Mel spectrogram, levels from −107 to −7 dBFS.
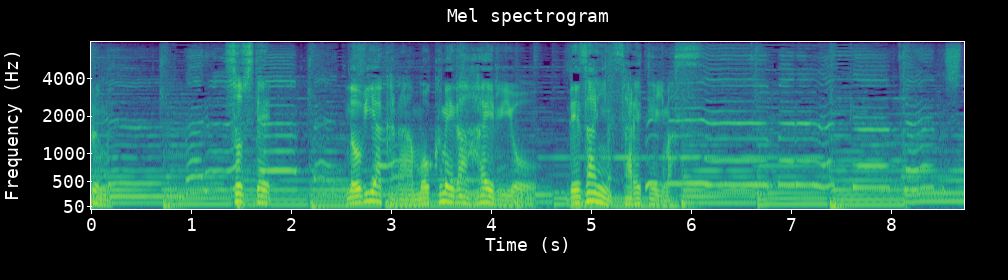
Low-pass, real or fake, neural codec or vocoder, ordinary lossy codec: none; real; none; none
